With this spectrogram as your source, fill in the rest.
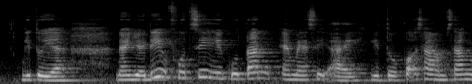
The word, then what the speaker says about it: FTSE: Foodsi tulisnya FTSE ya. Jadi aku bacanya Foodsi gitu.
